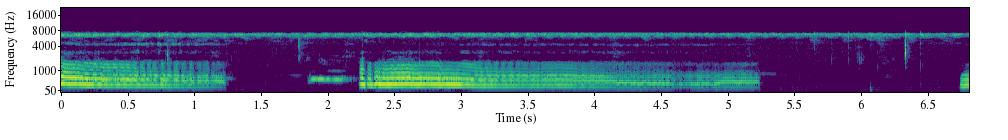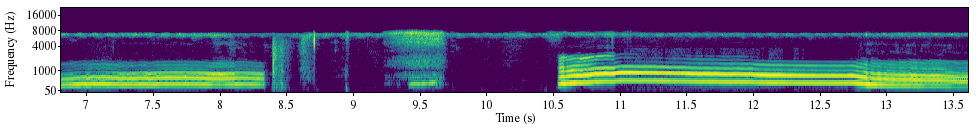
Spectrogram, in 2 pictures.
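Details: Domestic cats at home as a newly adopted kitten, gifted by a friend and still afraid, meets the resident cat; long drawn-out moaning yowls, some wavering and falling, repeated several times with quiet gaps and a brief clatter between.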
